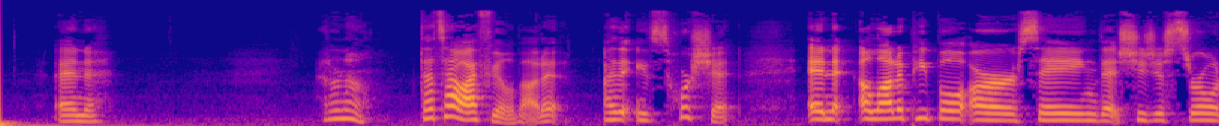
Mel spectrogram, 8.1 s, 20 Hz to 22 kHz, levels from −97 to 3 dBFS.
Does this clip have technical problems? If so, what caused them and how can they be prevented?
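No, there's nothing technically wrong to hear in this speech recording, so there's no cause to track down and nothing that needs preventing.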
